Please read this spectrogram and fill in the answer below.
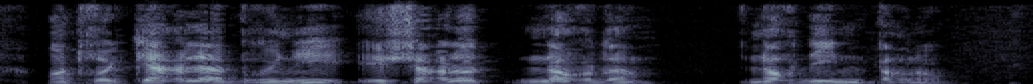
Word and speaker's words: Nordin: Carla Bruny et Charlotte Nordin Nordine pardon ça s'écrit Nordin ça se dit Nordine entre homme dans l'énergie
